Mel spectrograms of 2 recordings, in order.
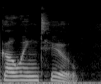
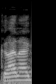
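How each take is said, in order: First: The two words are said separately and clearly. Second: The two words are run together into one. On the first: The speaker calls it right. "separating those words would give your delivery just a smidge more crispness" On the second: The speaker calls it wrong. "we love the word gonna"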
